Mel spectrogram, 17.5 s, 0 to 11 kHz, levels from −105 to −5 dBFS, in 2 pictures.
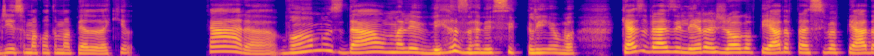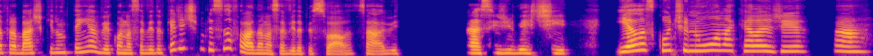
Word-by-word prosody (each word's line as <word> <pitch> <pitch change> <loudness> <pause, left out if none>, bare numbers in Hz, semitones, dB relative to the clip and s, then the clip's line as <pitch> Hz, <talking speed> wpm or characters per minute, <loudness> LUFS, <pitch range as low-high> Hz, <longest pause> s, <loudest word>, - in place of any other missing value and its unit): disso, 220 +2 -4
uma 205 -1 -2
conta 205 -1 -9
uma 195 -2 -4
piada 185 -2 -2
daquilo. 180 +6 -7 0.8
Cara, 275 - +2
vamos 275 - -2
dar 230 +5 +4
uma 250 -1 0
leveza 225 +1 0
nesse 220 +3 0
clima. 210 -3 -2 0.4
Que 235 - +6
as 295 +6 +5
brasileiras 265 -2 +3
jogam 230 +1 +2
piada 230 +1 +3
para 225 -2 0
cima, 220 +1 -2
piada 215 0 +2
para 210 -1 -1
baixo, 195 +1 0
que 230 - -11
não 225 +1 -6
tem 250 +6 -4
a 295 - -1
ver 210 -3 -3
com 205 +1 -8
a - - -3
nossa 190 +2 -4
vida, 195 +1 -6
porque 360 - -5
a - - -6
gente 465 +1 -4
não 435 - -17
precisa 420 +5 -2
falar 195 -1 +4
da 185 -1 -4
nossa 170 -1 -3
vida 165 -1 -5
pessoal, 160 +1 -1
sabe, 170 0 -4 0.6
para 200 -1 +5
se 190 +2 -1
divertir. 195 -1 -3 0.5
E 275 +2 +2
elas 360 +5 +6
continuam 345 0 -1
naquela 315 -2 +1
de: 300 0 -3 0.3
"Ah." 290 -2 +3
225 Hz, 180 wpm, -24 LUFS, 200-285 Hz, 0.8 s, Que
